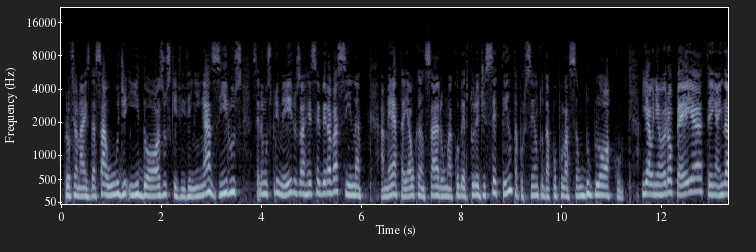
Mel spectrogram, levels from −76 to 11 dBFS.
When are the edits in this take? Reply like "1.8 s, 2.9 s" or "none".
6.3 s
